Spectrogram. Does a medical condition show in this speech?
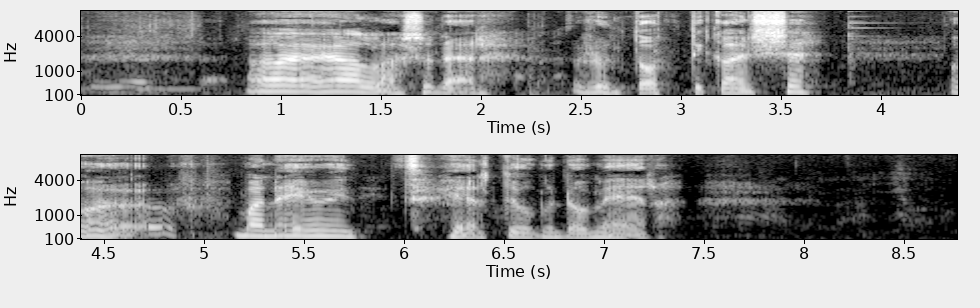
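Yes: Parkinson's disease; slightly shaky, very clumsy fumbling hands; hands too clumsy for fine ceramic work, makes only small bowls.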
